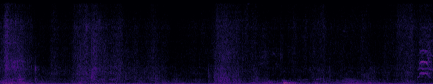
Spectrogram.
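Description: Room tone over a steady low hum, with faint background voices and a few soft rustles: one at the start, one about a second and a half in and one just after three seconds.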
